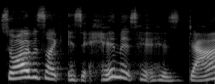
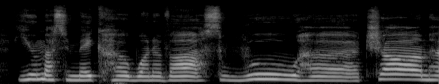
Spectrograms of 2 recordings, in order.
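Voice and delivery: deep, slow, devilish, demonic voice. Retelling a scene, voicing the father's voiceover in a deep, booming satanic voice. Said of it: "deep, booming satanic voice where he's like".

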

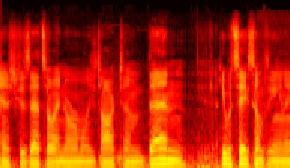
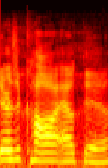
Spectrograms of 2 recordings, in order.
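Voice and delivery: high, loud dog voice with British accent; 11 semitones higher, 7 dB louder than usual. Imagining what a British dog would say, in a British accent. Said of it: "He's a British dog, so it's a good British. He'd be like".

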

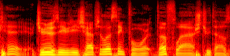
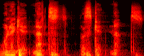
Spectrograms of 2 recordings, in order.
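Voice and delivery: soft, breathy, hushed delivery; 4 semitones lower, 6 dB quieter than usual. Joining the conversation, repeating the movie line in a Michael Keaton's Batman impression. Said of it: "not my impression".

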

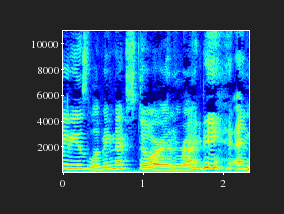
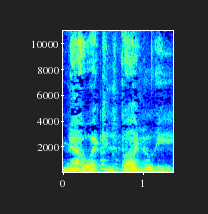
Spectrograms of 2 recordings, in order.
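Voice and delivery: very deep, quiet, hushed demonic voice; 7 dB quieter than usual. Retelling a scene where the old lady drops the act, demon voice. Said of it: "the freaking demon is like".

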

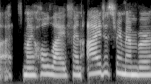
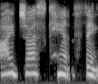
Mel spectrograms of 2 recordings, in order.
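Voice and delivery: put-on tearful child's voice, speaking through tears; 3 dB quieter than usual. Retelling what a little boy said in class, imitating a tearful child. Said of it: "with tears in his eyes".

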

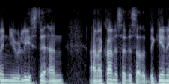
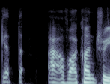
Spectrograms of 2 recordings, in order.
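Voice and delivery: thick put-on Irish accent, higher pitch; 4 semitones higher than usual. Retelling a man in a park who had a thick accent; thick Irish accent. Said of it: "very thick accent, you know, Irish accent".

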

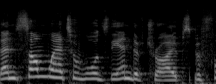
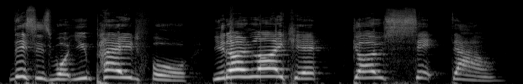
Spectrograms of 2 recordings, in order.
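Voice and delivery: mock drunken slur, much louder; 3 semitones higher, 10 dB louder than usual. Retelling how an old man turned around on the speaker, imitating a slurred drunk. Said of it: "turns around sharply and slurs".

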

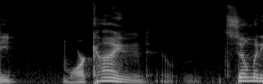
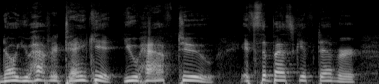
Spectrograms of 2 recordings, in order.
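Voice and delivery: mock screaming, high-pitched; 7 semitones higher, 4 dB louder than usual. Comparing to someone forcing an unwanted gift on you, imitating someone screaming. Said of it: "and they're just screaming at me".

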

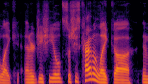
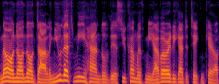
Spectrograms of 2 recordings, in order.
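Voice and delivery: super sassy woman's voice. Describing a super sassy woman and how she talks, sassy Austin Powers lady voice. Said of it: "she's just super sassy".

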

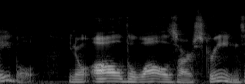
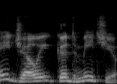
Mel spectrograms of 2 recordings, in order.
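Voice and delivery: cartoon turtle voice, pitched up high; 5 semitones higher than usual. Retelling how Crush greets a nephew at Turtle Talk: Crush voice. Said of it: "Of course, in the voice".

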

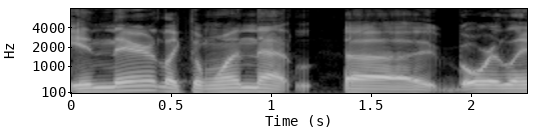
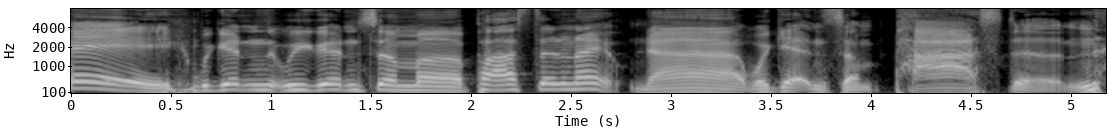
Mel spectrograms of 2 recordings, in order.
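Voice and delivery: put-on Italian-American Boston accent; 3 semitones higher than usual. Riffing on the last name poston, in an italian boston accent. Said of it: "master of Italian Boston accents".

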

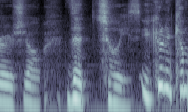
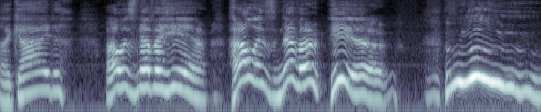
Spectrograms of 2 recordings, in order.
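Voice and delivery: very slow, loud cartoon ghost voice, long ooh; 5 semitones higher, 7 dB louder than usual. Walking away from something unwanted: Scooby-Doo ghost voice. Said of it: "Sound like a ghost from like Scooby-Doo".

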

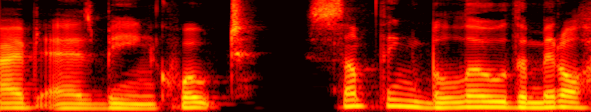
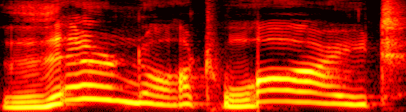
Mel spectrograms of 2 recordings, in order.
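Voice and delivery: very high, loud ventriloquist thrown voice; 10 semitones higher, 6 dB louder than usual. Playing a character in a role-play, the speaker throws their voice. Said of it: "let me throw my voice".

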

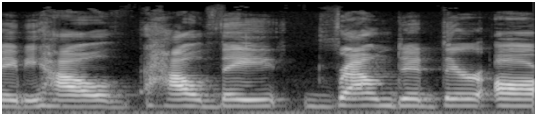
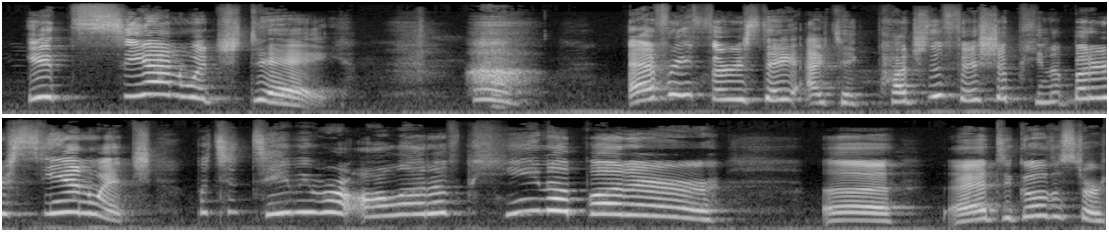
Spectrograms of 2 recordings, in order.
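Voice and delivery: put-on very high, sing-song little girl voice, swooping widely; 12 semitones higher than usual. Asked to do Lilo, acting out her answer to a question; Lilo voice. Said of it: "do your Lilo".

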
